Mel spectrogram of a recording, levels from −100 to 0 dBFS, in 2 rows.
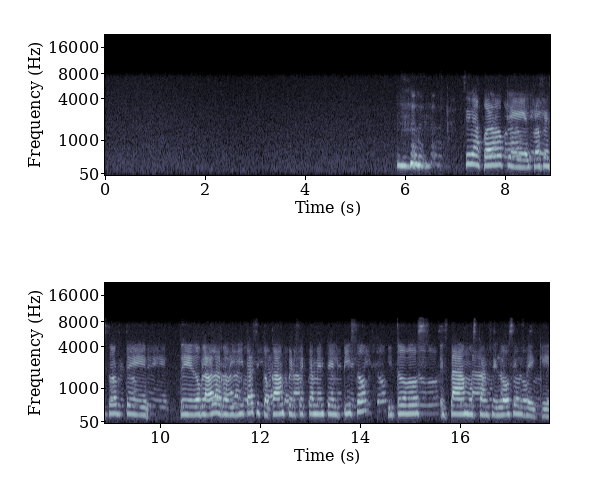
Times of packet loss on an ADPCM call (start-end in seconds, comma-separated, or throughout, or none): none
